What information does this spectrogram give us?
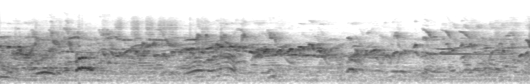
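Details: White-rumped shama singing hard: short loud whistled phrases, upslurred notes and high chips repeated in rapid succession, slightly quieter toward the end, with background voices and other birds.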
